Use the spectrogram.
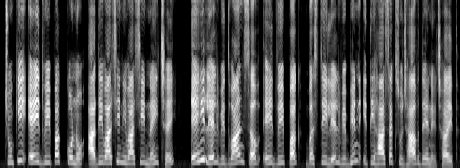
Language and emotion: Maithili, neutral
